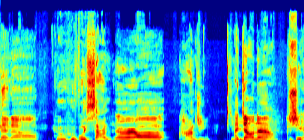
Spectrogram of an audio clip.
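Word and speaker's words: Hange: thought her name was Hans in like the sub because I might say it differently I'm like no it's hanji like yeah say hanji yeah they might they must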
